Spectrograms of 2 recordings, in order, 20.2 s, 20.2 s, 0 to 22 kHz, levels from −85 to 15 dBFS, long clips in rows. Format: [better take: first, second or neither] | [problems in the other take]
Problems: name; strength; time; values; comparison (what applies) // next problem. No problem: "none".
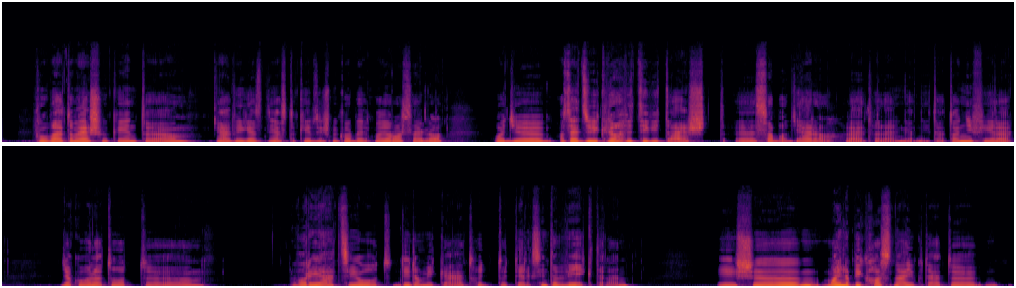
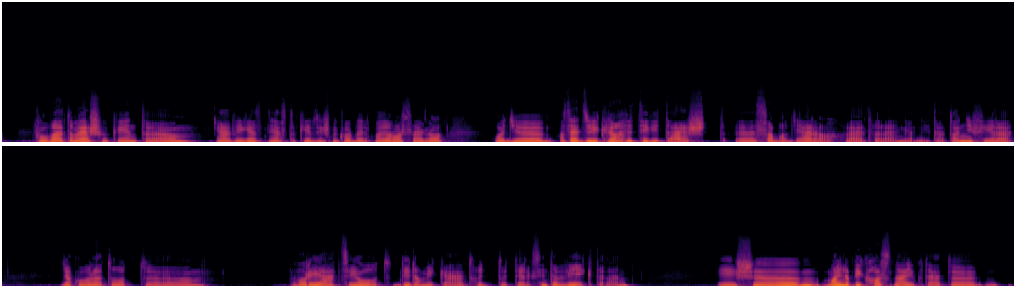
first | muffled; very; fading above 2 kHz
